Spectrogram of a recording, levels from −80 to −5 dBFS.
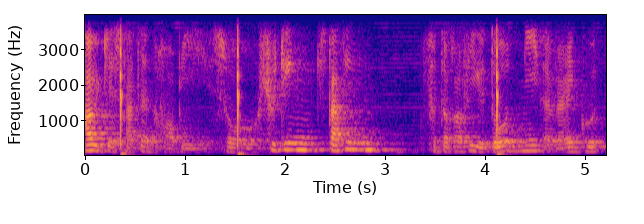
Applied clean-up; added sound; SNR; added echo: none; Tap / Hammer; 2 dB; reverberation time 0.9 s.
